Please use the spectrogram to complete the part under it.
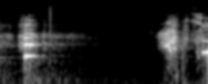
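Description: A sneeze from a woman who caught a cold after freezing: two short, breathy bursts separated by about a second of silence, the second one sharper and louder.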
